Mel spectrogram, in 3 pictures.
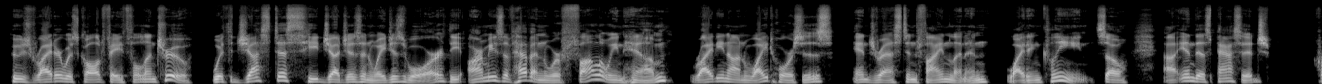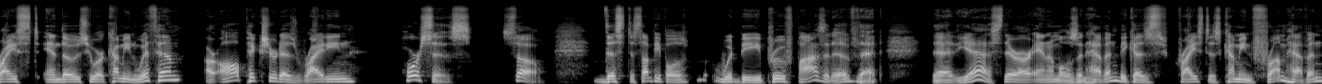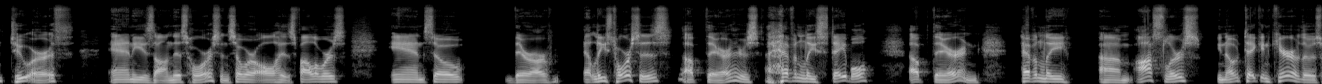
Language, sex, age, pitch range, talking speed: English, male, 40-59, 105-130 Hz, 170 wpm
